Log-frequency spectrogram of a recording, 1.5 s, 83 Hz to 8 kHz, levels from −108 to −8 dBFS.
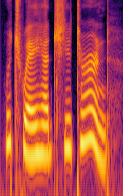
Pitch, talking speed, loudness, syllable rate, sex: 240 Hz, 195 wpm, -18 LUFS, 4.7 syllables/s, female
